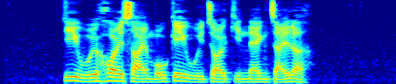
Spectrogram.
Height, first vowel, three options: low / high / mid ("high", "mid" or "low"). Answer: high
